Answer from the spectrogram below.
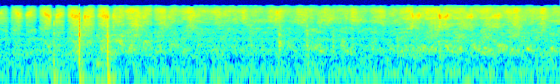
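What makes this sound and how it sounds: A black leather loafer is held by the heel while a cloth wrapped around the fingers rubs and polishes the leather toe to a mirror shine. The result is a quiet, steady, bright swishing rub with two sharper ticks early on.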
